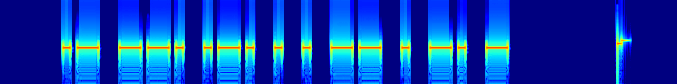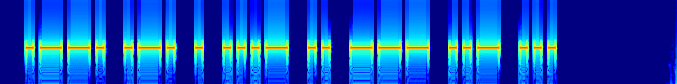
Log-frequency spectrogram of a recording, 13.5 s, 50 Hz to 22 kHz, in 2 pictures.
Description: Morse code, heard as a keyed tone, about 17 wpm, 700 Hz. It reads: AGREEMENT PREVIOUS
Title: Sentences from Top 1500 Words - New Word Drill - 17wpm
